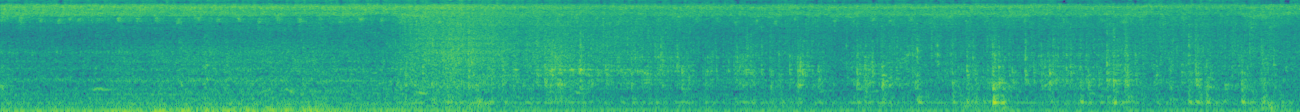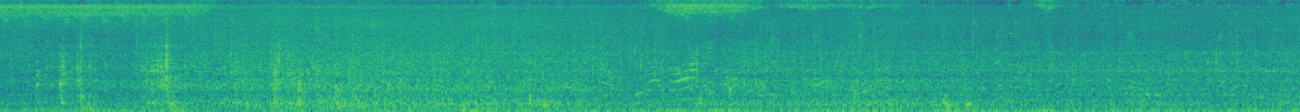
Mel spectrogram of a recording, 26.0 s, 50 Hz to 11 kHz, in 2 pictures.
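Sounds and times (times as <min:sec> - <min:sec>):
knocks and clatters: 0:00.0 - 0:17.0
heavy machinery diesel engine: 0:00.0 - 0:26.0.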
